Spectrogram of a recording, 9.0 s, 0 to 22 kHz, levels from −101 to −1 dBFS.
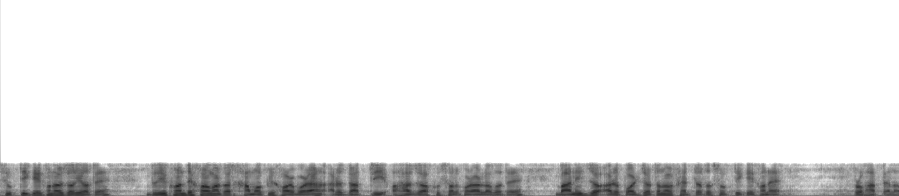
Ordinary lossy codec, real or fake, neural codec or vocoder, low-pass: none; fake; codec, 16 kHz, 4.8 kbps, FACodec; 3.6 kHz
